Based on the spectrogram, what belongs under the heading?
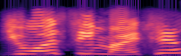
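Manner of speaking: teasing high-pitched offer; playful high voice. Acted. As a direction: tease them, voice lifted. Player flirty character line.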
